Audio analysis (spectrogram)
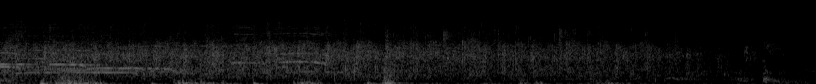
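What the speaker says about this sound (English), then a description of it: "would you please give a round of applause for our candidates" Audience at a Kings County Board of Supervisors District 5 political debate applauding the candidates, dense sustained clapping that gradually fades over several seconds, heard at a moderate distance in a hall.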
